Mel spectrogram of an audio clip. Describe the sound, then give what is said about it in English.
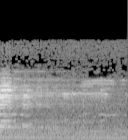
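An arriving bus sounds its horn, one loud, bright honk at the start, then its tone lingers and fades over a low engine rumble. No one speaks. “There's my bus at last.”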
